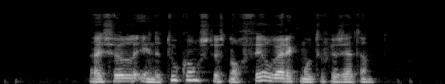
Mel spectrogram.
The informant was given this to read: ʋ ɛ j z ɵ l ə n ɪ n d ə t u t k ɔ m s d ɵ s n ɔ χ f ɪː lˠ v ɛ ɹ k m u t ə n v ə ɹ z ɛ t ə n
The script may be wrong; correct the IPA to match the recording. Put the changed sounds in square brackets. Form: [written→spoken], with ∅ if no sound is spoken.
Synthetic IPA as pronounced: ʋ ɛ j z ɵ l ə n ɪ n d ə t u [t→∅] k ɔ m s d ɵ s n ɔ χ f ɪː lˠ [v→ʋ] ɛ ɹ k m u t ə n v ə ɹ z ɛ t ə n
